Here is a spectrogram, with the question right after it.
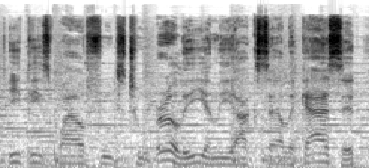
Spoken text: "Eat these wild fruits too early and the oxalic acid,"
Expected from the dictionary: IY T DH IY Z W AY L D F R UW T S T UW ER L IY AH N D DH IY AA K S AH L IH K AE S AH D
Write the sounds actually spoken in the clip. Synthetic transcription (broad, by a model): IY T DH IY Z W AY L D F R UW T S T UW ER L IY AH N DH IY AA K S AH L IH K AE S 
